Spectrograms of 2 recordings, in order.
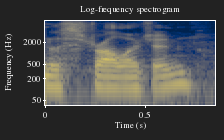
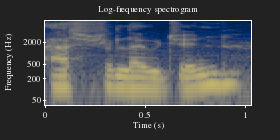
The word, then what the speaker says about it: Astrologian: arr heavensward brought in astrologen or astrologian as they think is the official pronunciation red mage came in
